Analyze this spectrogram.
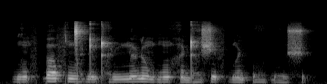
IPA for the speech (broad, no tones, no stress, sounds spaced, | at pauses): ɡ ũ f ɠ ʌ f ŋ͡ǀ ə̤ ɖ ə̃ ʈʰ ə̤ ɳ mʲ ũ ɳ ũ b ũ h ə̃ ɖ ə̤ ʃ i f b ə̃ ɳ ʔ ṳ ɠ ṳ ʃ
